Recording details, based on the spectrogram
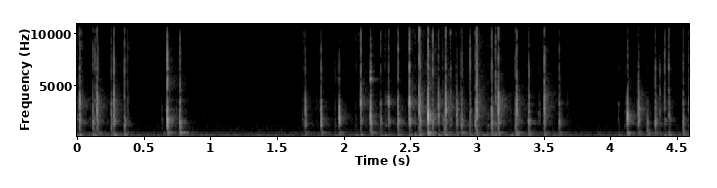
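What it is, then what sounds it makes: Mechanical keyboard being typed on. A Space65 Cybervoyager 65% mechanical keyboard with a white-gold aluminum case, carbon fiber plate, plastic keycaps and tactile Holy Panda switches is typed on steadily with the fingertips of both hands. Quick, bright, clacky keystrokes come in bursts with short pauses between them, each click dying out almost instantly, with most of the energy high around 2 kHz and little low thump.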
